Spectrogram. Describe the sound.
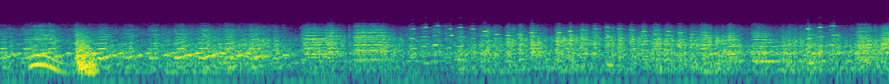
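Steam locomotive speeding out of the station yard, a rhythmic chugging clatter that keeps a quick, driving pace, with bright tonal notes ringing above it through the latter part.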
